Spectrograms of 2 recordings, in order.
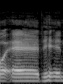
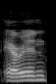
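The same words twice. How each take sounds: First: The r sound in the name is dropped. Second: The r sound in the name is pronounced.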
